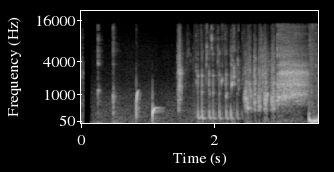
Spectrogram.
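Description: A handful of sharp liquid plops and drips of Listerine mouthwash land one after another, then a quick burst of rapid bubbly splashes swells into a louder, hissing slosh of liquid at the end.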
